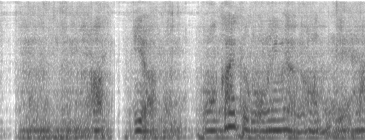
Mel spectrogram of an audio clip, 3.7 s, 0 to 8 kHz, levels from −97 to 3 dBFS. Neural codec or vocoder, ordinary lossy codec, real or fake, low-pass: codec, 16 kHz, 4.8 kbps, FACodec; none; fake; none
